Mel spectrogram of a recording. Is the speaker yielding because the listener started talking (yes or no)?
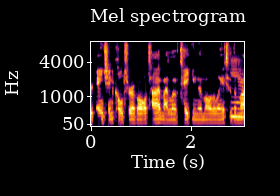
no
